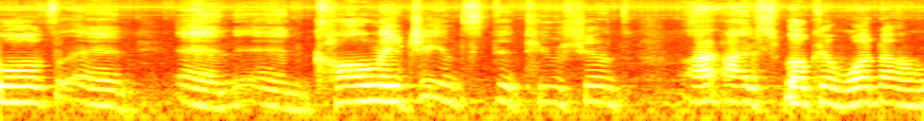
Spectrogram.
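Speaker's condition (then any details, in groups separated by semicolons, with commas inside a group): Cerebral palsy; from birth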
